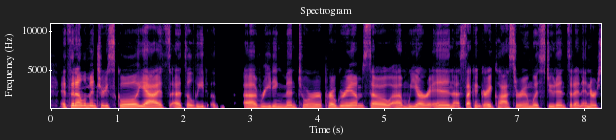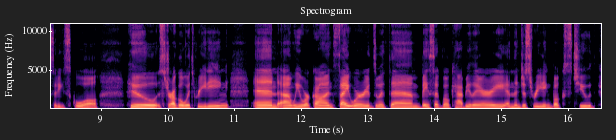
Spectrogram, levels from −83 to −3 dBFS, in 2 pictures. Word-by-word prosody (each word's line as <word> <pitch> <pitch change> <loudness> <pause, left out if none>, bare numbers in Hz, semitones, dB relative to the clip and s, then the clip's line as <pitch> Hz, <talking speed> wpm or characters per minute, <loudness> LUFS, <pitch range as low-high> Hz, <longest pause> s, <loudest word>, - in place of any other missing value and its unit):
It's 180 +5 -3
an 230 - +6
elementary 220 0 +1
school, 200 0 +1
yeah, 175 -5 +5
it's 155 -1 -4
it's 170 -2 -1
a 165 - -1
lead 160 +1 -5
um, - - -11 0.4
a 165 +1 +2
reading 170 0 -3
mentor 175 +3 -3
program, 215 +1 0
so, 160 -6 0
um, 155 0 -1
we 170 +1 -2
are 165 -1 +2
in 160 0 -1
a - - -3
2nd 175 +5 0
grade 170 +1 0
classroom 165 +2 -2
with 155 -3 -2
students 160 +1 -3
at - - -3
an 155 - -2
inner 155 0 -1
city 150 +1 -8
school 80 - -1 0.4
who 170 -3 +5
struggle 165 -1 +2
with 160 0 -1
reading. 190 +8 -1 0.4
And, 165 -1 +4
ah, 160 0 +4
we 160 +1 -1
work 165 0 -1
on 155 -1 +3
sight 210 +5 +3
words 200 -2 +1
with 195 -3 -3
them, 185 -2 +1
basic 170 +3 -1
vocabulary, 170 -1 0
and - - -3
then 160 - -1
just 165 -1 -4
reading 165 0 -2
books 155 0 -4
to 195 +1 -2
170 Hz, 185 wpm, -24 LUFS, 160-185 Hz, 0.4 s, an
